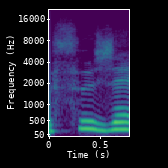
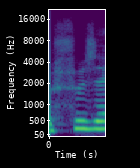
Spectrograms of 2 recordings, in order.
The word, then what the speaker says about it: faisais: Ça s'écrit à I, mais c'est un des rares mots qui se prononce eux, enfin ou la graphie. A I se prononce e je faisais la fête et pas je faisais la fête.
